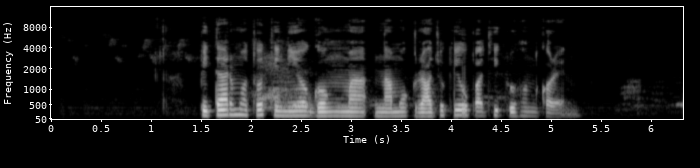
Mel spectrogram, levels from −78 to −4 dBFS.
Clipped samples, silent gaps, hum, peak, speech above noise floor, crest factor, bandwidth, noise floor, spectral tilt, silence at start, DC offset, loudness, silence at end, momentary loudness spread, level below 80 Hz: under 0.1%; none; none; -4 dBFS; 38 dB; 24 dB; 11 kHz; -63 dBFS; -6 dB/octave; 1.5 s; under 0.1%; -26 LUFS; 1.2 s; 11 LU; -74 dBFS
